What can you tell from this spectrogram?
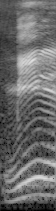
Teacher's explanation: di sini ada bunyi ng ya, langsung ming langsung masuk pada makhraj huruf kaf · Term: ikhfa adna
